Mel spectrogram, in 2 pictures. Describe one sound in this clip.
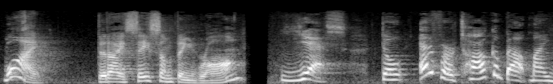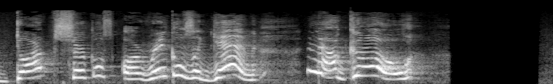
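A middle-aged woman speaks excitedly and sternly.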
